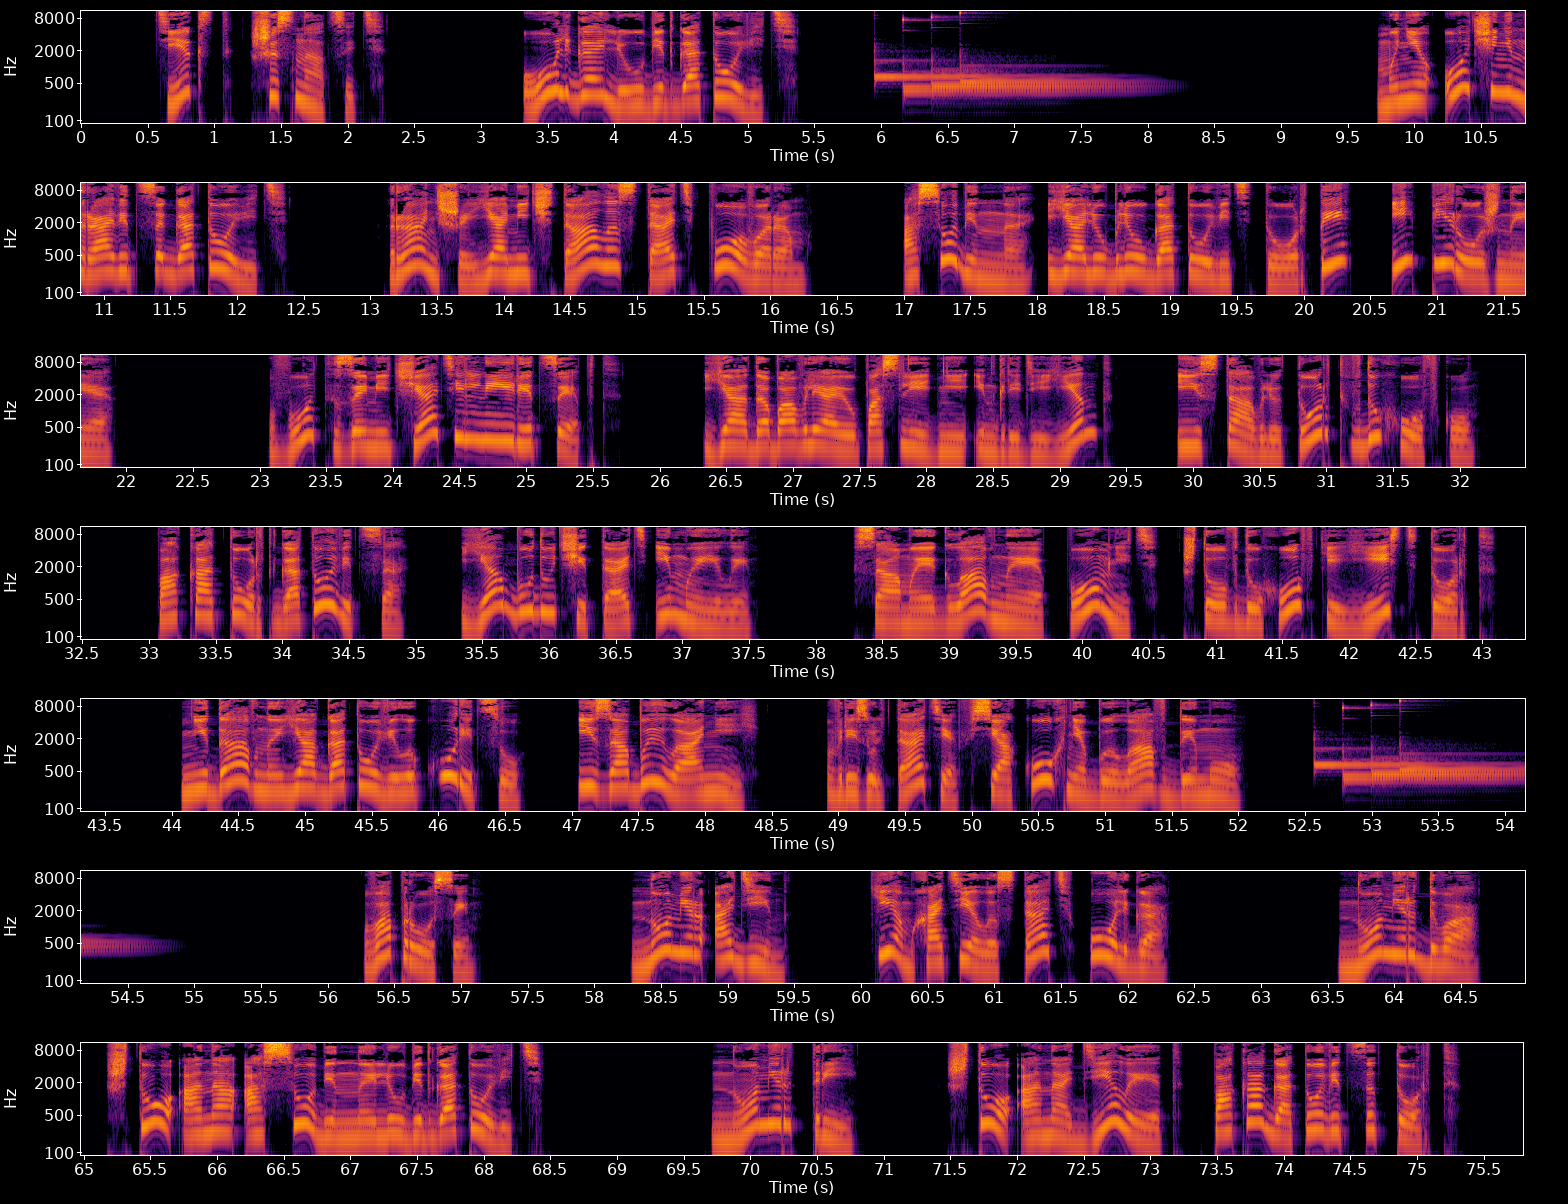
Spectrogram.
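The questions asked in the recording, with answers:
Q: Кем хотела стать Ольга?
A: Поваром

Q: Что она особенно любит готовить?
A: Торты и пирожные

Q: Что она делает, пока готовится торт?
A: Читает имейлы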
